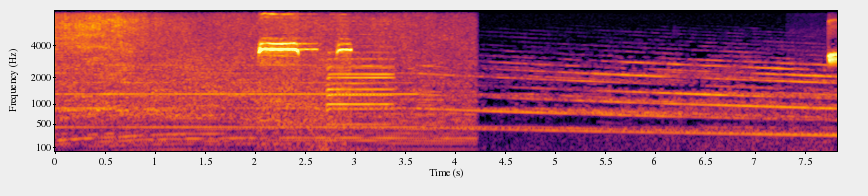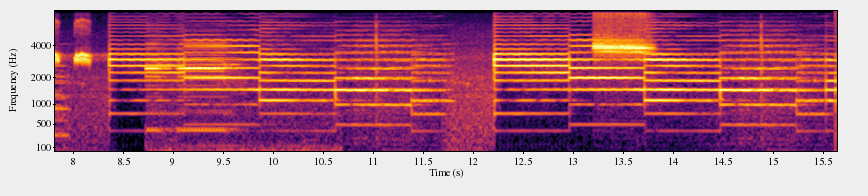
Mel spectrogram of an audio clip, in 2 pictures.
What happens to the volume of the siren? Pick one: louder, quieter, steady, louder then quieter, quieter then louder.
louder.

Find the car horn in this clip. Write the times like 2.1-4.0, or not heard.
2.5-3.5, 8.7-10.8.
